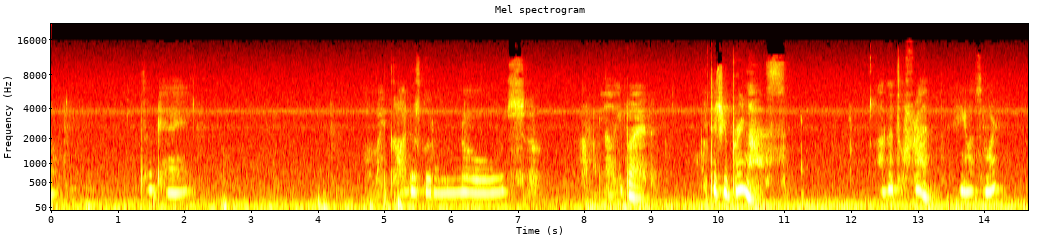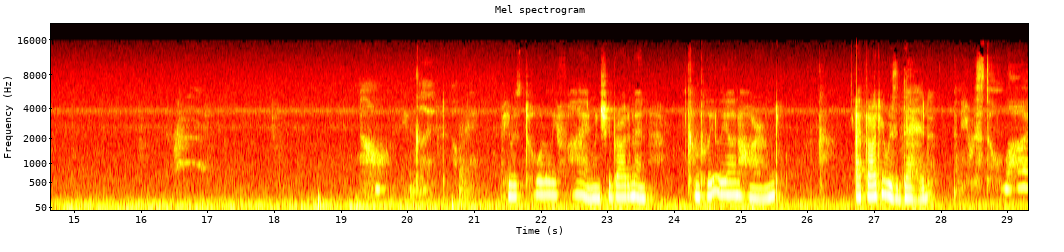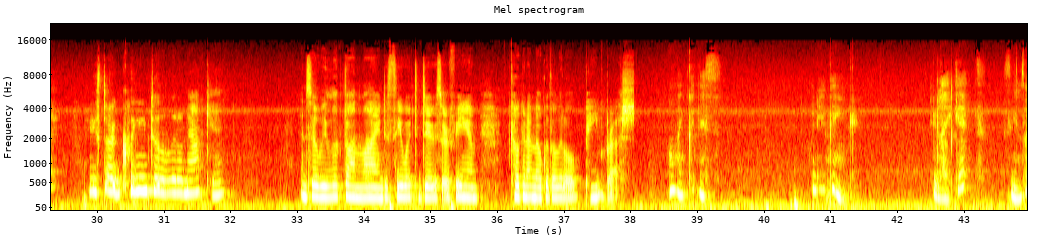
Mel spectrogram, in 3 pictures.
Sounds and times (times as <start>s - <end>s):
Speech: 1.4s - 2.2s, 4.7s - 7.4s, 9.7s - 11.1s, 12.3s - 14.3s, 19.3s - 25.6s, 26.7s - 32.0s, 33.0s - 39.4s, 40.7s - 41.5s, 42.5s - 43.9s.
